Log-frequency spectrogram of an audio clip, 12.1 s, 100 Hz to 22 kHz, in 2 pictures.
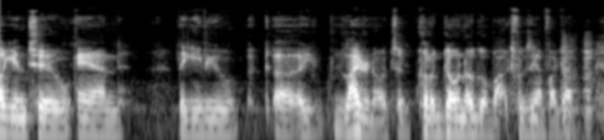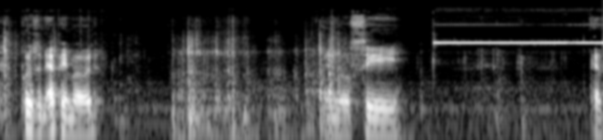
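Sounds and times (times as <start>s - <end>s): high-pitched tester beep: 10.4s - 12.0s.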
